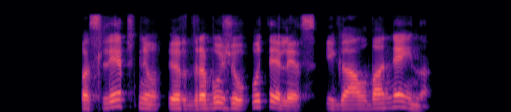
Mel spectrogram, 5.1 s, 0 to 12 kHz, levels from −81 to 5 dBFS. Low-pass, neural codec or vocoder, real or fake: 7.2 kHz; codec, 16 kHz, 6 kbps, DAC; fake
